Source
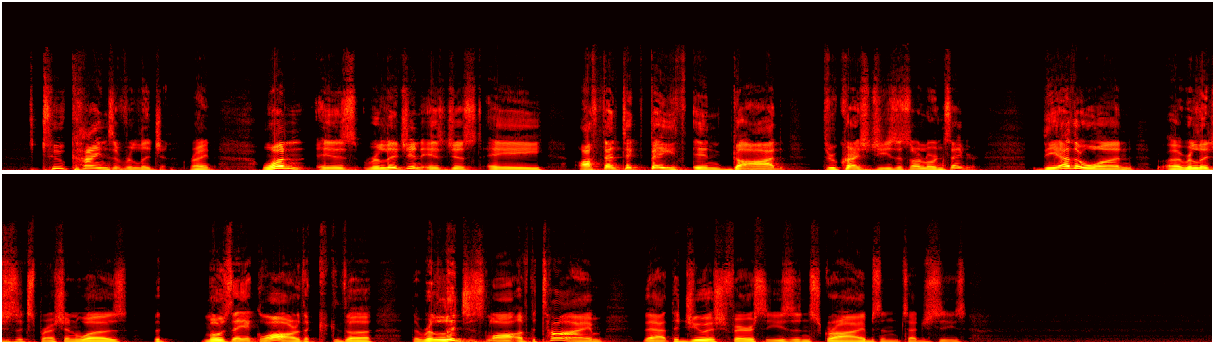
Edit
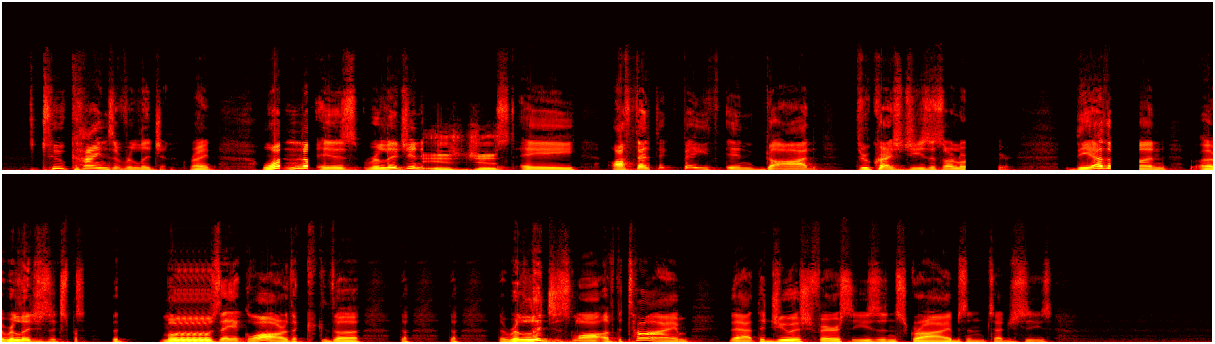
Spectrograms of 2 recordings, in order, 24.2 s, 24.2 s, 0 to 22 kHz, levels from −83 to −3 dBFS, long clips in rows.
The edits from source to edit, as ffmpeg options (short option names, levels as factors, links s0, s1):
-filter_complex "[0:a]asplit=18[s0][s1][s2][s3][s4][s5][s6][s7][s8][s9][s10][s11][s12][s13][s14][s15][s16][s17];[s0]atrim=end=2.772[s18];[s1]atrim=start=2.768:end=3.052,asetpts=PTS-STARTPTS,areverse[s19];[s2]atrim=start=3.048:end=4.204[s20];[s3]atrim=start=4.2:end=4.62,asetpts=PTS-STARTPTS,asetrate=24696,aresample=44100[s21];[s4]atrim=start=4.616:end=6.14,asetpts=PTS-STARTPTS,afade=t=out:st=1.52:d=0.004:c=hsin:silence=0.133352[s22];[s5]atrim=start=6.14:end=9.3,asetpts=PTS-STARTPTS,afade=t=in:d=2.13:silence=0.133352,afade=t=out:st=3.156:d=0.004:c=hsin[s23];[s6]atrim=start=9.3:end=9.63,asetpts=PTS-STARTPTS,volume=0[s24];[s7]atrim=start=9.63:end=10.75,asetpts=PTS-STARTPTS,afade=t=in:d=0.004:c=hsin,afade=t=out:st=1.116:d=0.004:c=hsin[s25];[s8]atrim=start=10.75:end=11.04,asetpts=PTS-STARTPTS,volume=0[s26];[s9]atrim=start=11.04:end=12.522,asetpts=PTS-STARTPTS,afade=t=in:d=0.004:c=hsin[s27];[s10]atrim=start=13.268:end=14.312[s28];[s11]atrim=start=14.248:end=14.312[s29];[s12]atrim=start=14.248:end=14.312[s30];[s13]atrim=start=14.248:end=14.312[s31];[s14]atrim=start=14.248:end=14.312[s32];[s15]atrim=start=14.248:end=16.252[s33];[s16]atrim=start=15.758:end=16.252[s34];[s17]atrim=start=15.758[s35];[s18][s19]acrossfade=d=0.004:c1=hsin:c2=hsin[s36];[s36][s20]acrossfade=d=0.004:c1=hsin:c2=hsin[s37];[s37][s21]acrossfade=d=0.004:c1=hsin:c2=hsin[s38];[s22][s23][s24][s25][s26][s27]concat=n=6:v=0:a=1[s39];[s38][s39]acrossfade=d=0.004:c1=hsin:c2=hsin[s40];[s40][s28]acrossfade=d=0.004:c1=hsin:c2=hsin[s41];[s41][s29]acrossfade=d=0.004:c1=hsin:c2=hsin[s42];[s42][s30]acrossfade=d=0.004:c1=hsin:c2=hsin[s43];[s43][s31]acrossfade=d=0.004:c1=hsin:c2=hsin[s44];[s44][s32]acrossfade=d=0.004:c1=hsin:c2=hsin[s45];[s45][s33]acrossfade=d=0.004:c1=hsin:c2=hsin[s46];[s46][s34]acrossfade=d=0.004:c1=hsin:c2=hsin[s47];[s47][s35]acrossfade=d=0.004:c1=hsin:c2=hsin"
